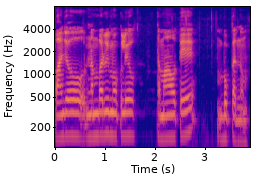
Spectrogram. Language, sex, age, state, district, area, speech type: Sindhi, male, 45-60, Delhi, South Delhi, urban, spontaneous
